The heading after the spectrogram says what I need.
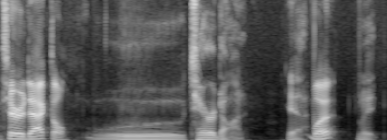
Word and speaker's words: pterodactyl: some sort of history why is there a p in pterodactyl pterodon yeah what wait pterodactyl yeah pterodactyl don't worry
